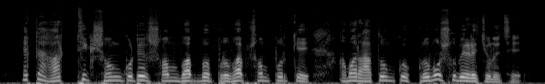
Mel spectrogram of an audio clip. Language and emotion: Bengali, fearful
